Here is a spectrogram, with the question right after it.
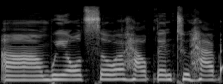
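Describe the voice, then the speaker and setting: On a very clean recording with a silent background, a woman speaks very slowly in a fairly high voice. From Mexico. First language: Spanish. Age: 30s. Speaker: financial services representative. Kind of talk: radio interview.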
